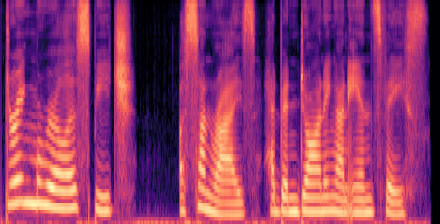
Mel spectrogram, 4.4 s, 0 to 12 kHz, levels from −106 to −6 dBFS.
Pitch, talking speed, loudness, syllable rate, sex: 230 Hz, 150 wpm, -16 LUFS, 4.9 syllables/s, female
